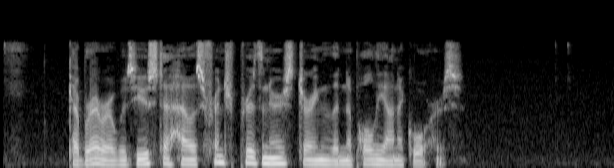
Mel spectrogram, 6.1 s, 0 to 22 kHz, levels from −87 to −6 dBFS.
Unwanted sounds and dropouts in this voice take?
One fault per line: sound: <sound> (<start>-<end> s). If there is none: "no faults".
no faults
